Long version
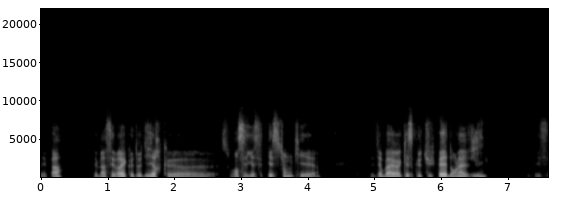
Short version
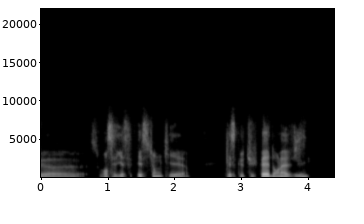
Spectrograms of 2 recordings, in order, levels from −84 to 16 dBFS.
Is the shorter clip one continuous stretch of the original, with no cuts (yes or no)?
no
